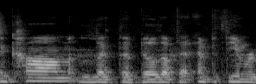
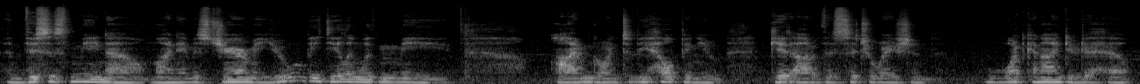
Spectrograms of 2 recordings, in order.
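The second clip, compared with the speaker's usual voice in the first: deep calm DJ reassurance; late-night DJ voice; 4 semitones lower, 7 dB quieter than usual. Shown as a demonstration. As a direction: soothe them like a late-night radio host. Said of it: "nice and low and stern and reassuring".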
